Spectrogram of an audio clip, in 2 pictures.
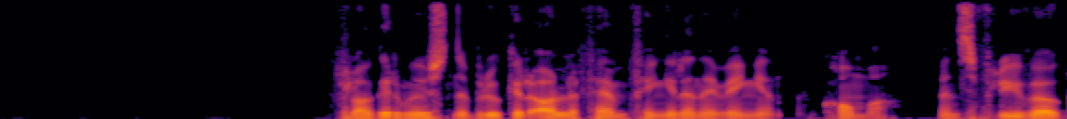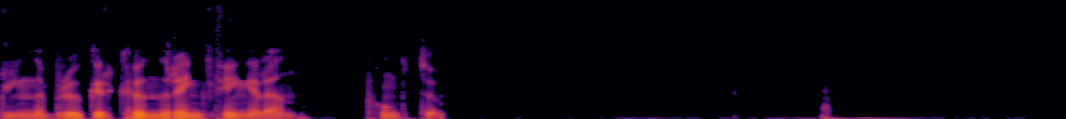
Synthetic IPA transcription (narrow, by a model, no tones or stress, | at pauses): flɑɡəɾmʉːsn̩əbɾʉːkəɾʔɑ̰ləfɛmfɪŋəɾənəiːʋɪŋə̰nkʰɔmɑ̰mɛnsflyːʋøːɡln̩əbɾʉːkəɾkʰʉnɾɪŋfɪŋə̰ɾə̰n | pʰʊŋkt̪ʰʉ̰m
